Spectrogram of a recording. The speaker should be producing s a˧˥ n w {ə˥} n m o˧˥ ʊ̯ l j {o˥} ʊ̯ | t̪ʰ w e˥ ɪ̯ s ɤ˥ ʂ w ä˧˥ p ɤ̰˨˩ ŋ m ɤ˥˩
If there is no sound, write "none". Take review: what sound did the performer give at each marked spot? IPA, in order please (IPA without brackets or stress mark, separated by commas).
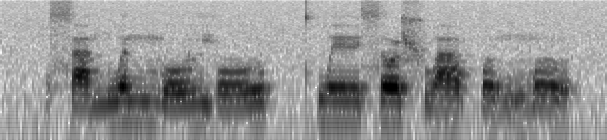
ə˥, o˧˥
